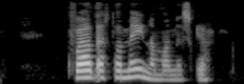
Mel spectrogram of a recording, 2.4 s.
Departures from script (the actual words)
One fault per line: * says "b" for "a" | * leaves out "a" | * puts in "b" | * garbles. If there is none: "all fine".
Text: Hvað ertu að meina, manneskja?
all fine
